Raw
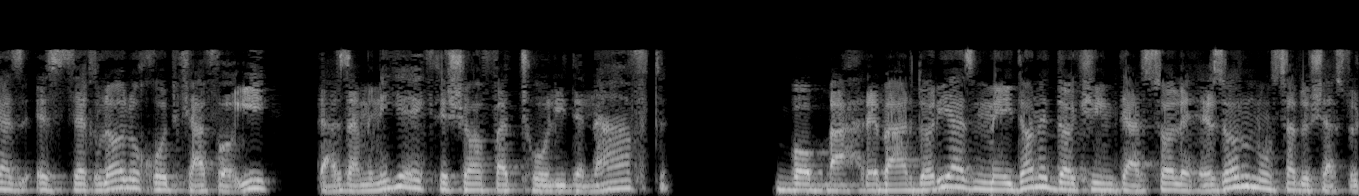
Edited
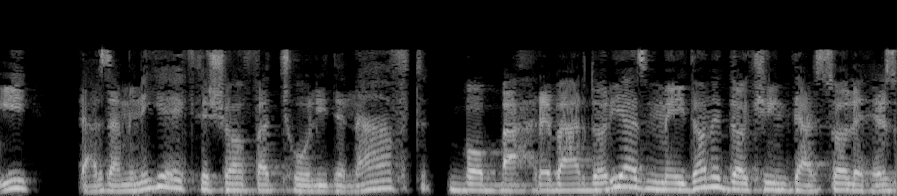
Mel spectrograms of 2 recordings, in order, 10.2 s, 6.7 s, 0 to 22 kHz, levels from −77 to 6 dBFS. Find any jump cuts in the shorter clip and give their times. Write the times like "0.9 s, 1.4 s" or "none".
3.3 s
